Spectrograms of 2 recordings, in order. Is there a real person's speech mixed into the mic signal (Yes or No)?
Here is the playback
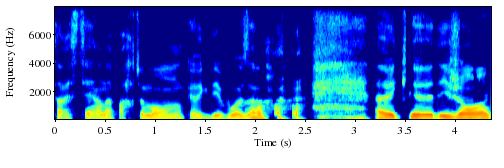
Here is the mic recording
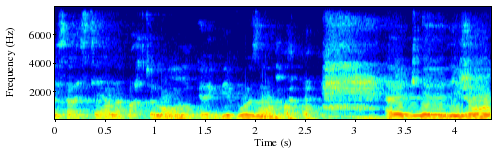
No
